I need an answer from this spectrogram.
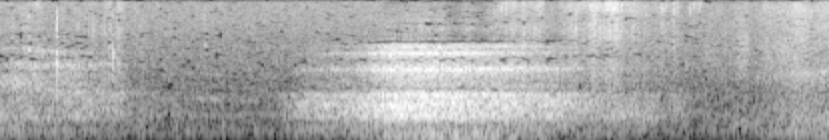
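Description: A single soft exhale of hot breath, quiet and airy, swells gently and then fades away over about two seconds.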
